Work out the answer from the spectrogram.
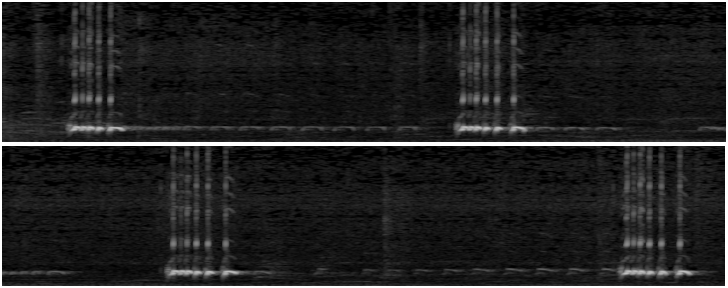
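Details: A local zebra dove sings strongly to coax other zebra doves into calling and rouse them. Four bubbling coo phrases come roughly every three seconds, each a rapid stutter of notes with a held ending, and softer trilled coos sound between them.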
